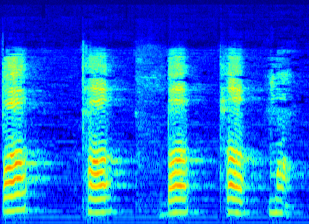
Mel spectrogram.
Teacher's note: दोनों होंठ मिलाकर बोले जा सकते हैं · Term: ओष्ठांग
